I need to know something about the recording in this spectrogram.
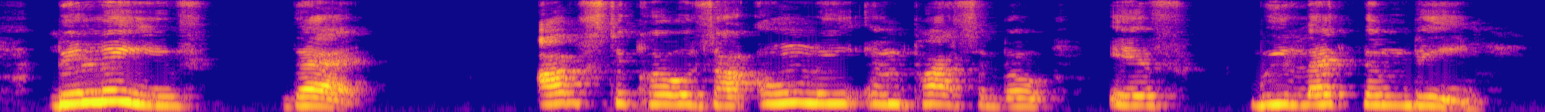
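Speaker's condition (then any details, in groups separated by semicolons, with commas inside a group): Cerebral palsy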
